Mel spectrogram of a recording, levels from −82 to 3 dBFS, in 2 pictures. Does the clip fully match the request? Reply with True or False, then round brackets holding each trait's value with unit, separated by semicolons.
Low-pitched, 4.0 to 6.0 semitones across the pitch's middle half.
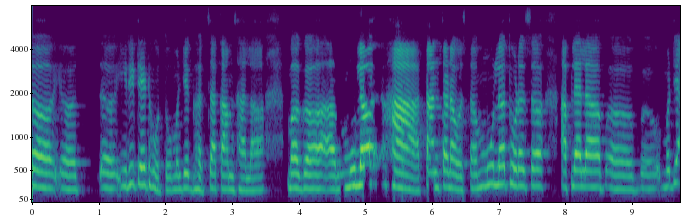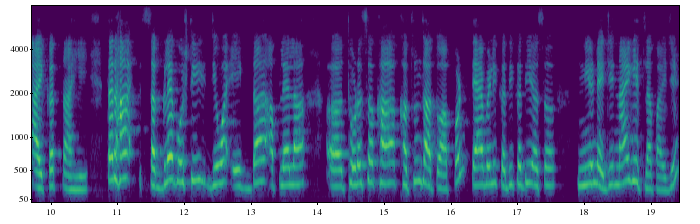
False (250 Hz; 4.4 semitones)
